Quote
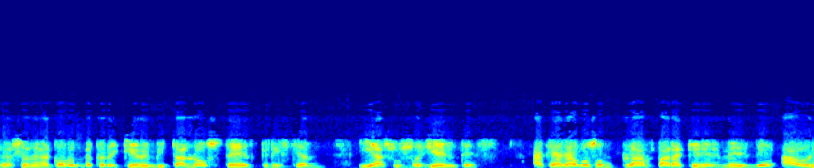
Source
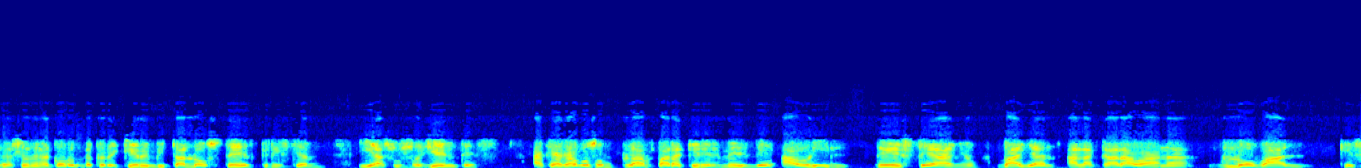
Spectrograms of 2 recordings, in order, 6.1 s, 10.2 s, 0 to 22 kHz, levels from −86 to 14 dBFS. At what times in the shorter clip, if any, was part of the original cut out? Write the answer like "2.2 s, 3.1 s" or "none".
none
